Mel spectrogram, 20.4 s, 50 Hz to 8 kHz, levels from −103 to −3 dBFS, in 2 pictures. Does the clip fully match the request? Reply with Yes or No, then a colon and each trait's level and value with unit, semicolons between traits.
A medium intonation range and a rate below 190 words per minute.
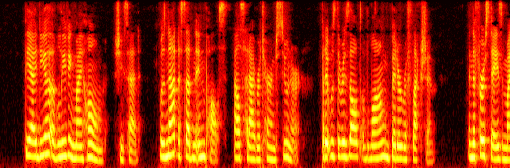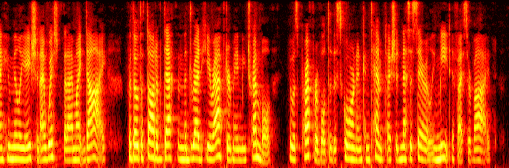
No: average, 3.2 semitones; average, 200 wpm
